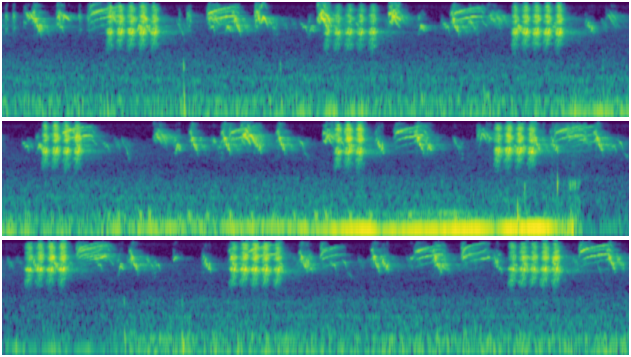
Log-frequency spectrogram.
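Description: A songbird singing a short, fast trilled phrase over and over, about every two to three seconds. A low rumble builds through the middle and cuts off suddenly.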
